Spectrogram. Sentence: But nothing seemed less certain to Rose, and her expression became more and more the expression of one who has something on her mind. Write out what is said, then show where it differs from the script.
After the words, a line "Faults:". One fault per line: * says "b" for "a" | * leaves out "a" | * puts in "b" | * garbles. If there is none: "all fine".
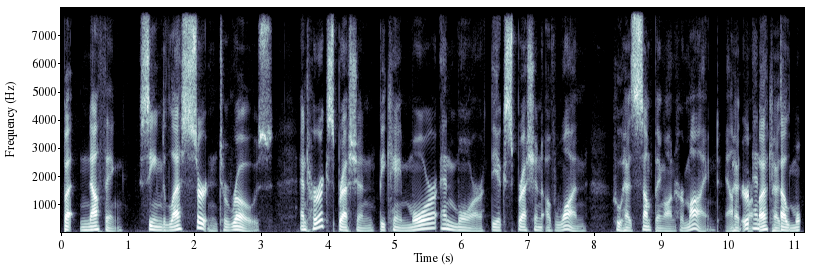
But nothing seemed less certain to Rose, and her expression became more and more the expression of one who has something on her mind. [garbled]
Faults:
* garbles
